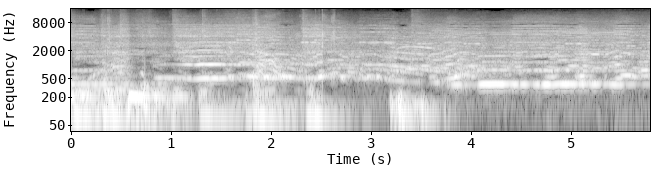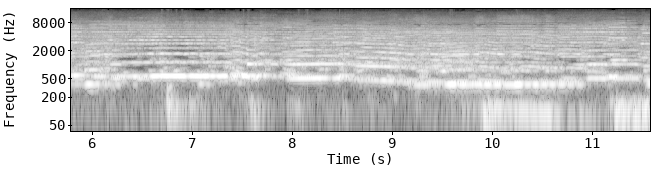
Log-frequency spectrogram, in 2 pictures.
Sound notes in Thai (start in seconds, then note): 0.9 ปรบมือ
